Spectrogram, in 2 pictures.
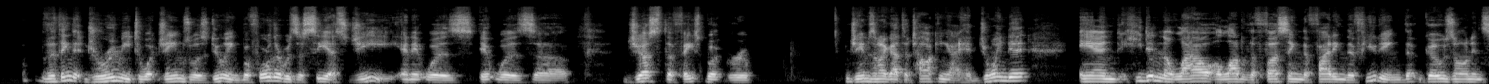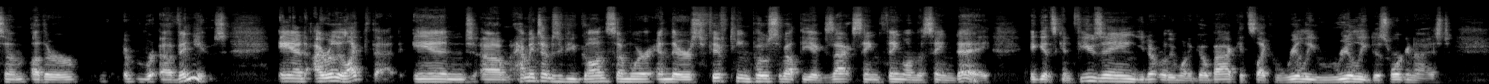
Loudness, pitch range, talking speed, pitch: -15 LUFS, 115-140 Hz, 195 wpm, 125 Hz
